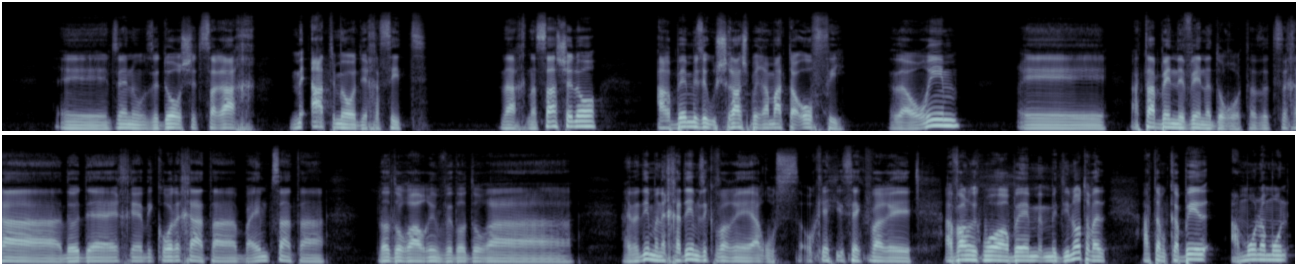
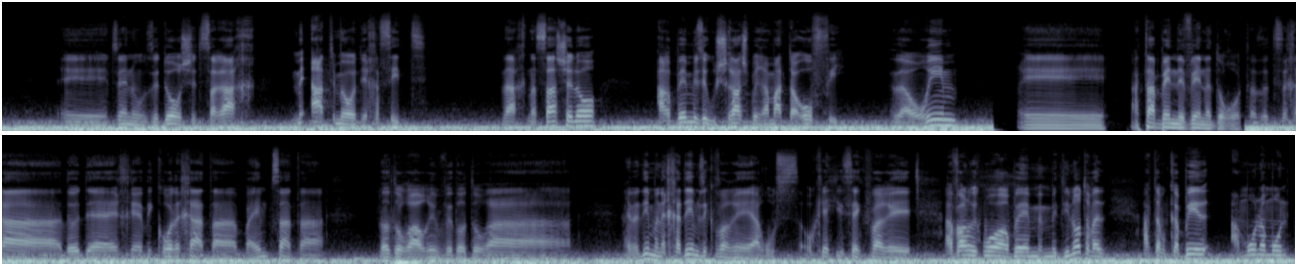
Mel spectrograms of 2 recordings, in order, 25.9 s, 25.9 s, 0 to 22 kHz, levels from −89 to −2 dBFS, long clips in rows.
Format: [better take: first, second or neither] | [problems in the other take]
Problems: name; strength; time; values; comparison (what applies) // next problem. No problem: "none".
first | low rumble; loud; until 10 s and from 12 s on; 9 dB below the speech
